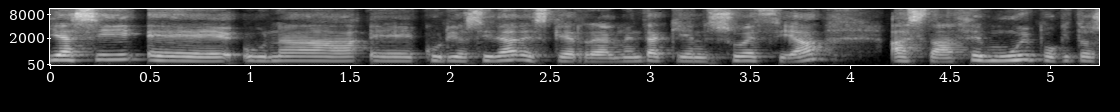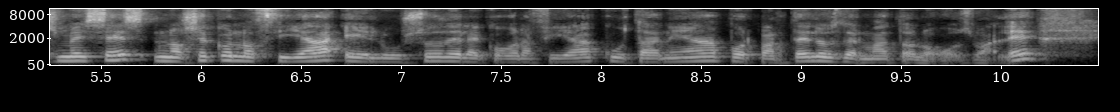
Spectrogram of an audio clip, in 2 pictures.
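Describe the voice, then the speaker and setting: Woman at medium pitch with a Spanish accent, dark and mellow in tone, moderate in pace, with ordinary pitch variation and hardly any pauses. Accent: Spanish (Spain). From Spain. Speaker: dermatologist. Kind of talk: webinar presentation. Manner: hesitant, many fillers.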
